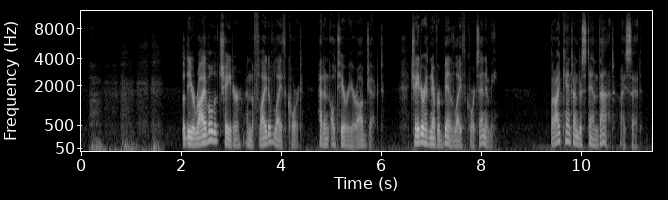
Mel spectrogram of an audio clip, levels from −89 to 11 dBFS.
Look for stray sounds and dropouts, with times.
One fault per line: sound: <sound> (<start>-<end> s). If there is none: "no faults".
sound: breath (0.1-1.7 s)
